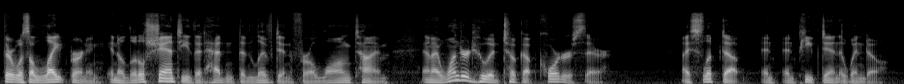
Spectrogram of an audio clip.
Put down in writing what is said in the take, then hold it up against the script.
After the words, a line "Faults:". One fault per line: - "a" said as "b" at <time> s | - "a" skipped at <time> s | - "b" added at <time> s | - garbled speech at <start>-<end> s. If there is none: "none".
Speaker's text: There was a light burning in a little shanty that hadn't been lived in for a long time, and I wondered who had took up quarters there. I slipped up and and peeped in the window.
There was a light burning in a little shanty that hadn't been lived in for a long time, and I wondered who had took up quarters there. I slipped up and and peeped in the window.
Faults:
none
